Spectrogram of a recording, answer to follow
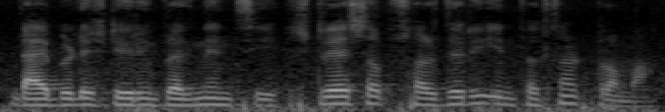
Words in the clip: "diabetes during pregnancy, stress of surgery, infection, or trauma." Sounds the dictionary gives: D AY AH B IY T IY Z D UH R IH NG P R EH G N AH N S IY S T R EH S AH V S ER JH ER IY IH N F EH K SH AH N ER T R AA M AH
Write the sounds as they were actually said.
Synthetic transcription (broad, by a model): D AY B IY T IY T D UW R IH NG P R EH G N AH N S IY S T R EH S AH P S ER JH ER IY N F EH K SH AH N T R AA M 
